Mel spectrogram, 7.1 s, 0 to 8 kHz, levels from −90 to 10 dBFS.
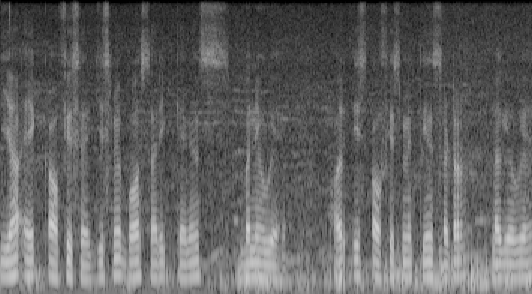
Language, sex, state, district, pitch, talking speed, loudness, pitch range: Hindi, male, Bihar, Vaishali, 110 Hz, 170 wpm, -18 LUFS, 105-115 Hz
